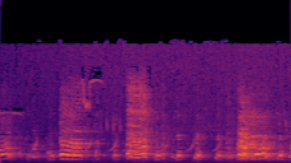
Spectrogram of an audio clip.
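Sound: chickens clucking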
